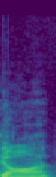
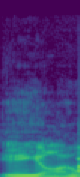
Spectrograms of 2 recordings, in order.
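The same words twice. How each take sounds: First: It is not said like the word eon. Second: It is said like the word eon. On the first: The speaker calls it wrong. "a lot of people pronounce it Aeon" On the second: The speaker calls it right. "but it's actually Aeon. I haven't seen you in eons"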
